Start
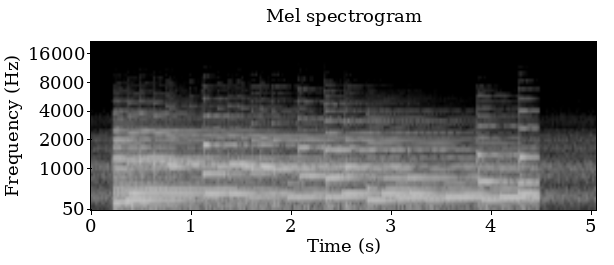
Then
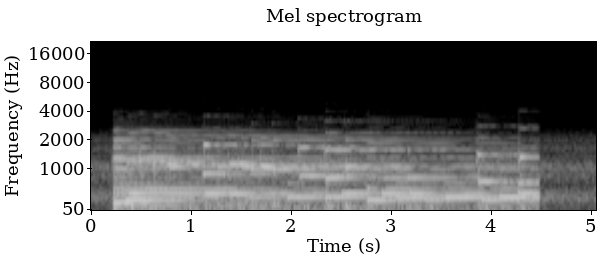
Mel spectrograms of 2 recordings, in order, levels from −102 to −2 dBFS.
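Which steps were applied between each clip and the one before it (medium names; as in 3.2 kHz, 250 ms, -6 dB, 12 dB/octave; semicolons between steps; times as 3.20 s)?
low-pass 1.8 kHz 24 dB/octave; bass shelf 190 Hz +7.5 dB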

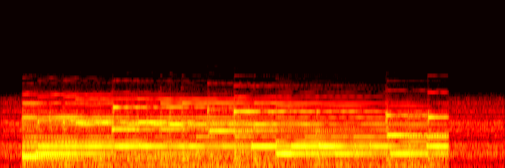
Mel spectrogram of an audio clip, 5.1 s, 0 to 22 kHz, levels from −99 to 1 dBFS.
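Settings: comb 4.5 ms, depth 96%; peak limiter -20.5 dBFS, peak gain reduction 9.5 dB; trim +2 dB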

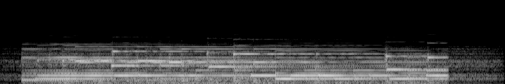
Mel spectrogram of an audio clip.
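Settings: level rider gain up to 10 dB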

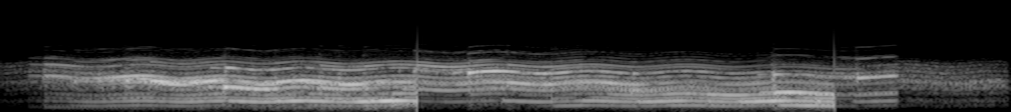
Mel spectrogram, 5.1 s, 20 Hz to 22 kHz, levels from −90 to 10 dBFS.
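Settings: wow and flutter 75 cents; pre-echo 76 ms -15 dB; LFO high-pass saw down 0.48 Hz 400–1900 Hz; trim -4 dB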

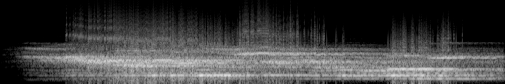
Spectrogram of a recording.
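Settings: feedback delay 69 ms, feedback 47%, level -7 dB; reverberation RT60 2.8 s, pre-delay 4 ms, DRR -17 dB; slew-rate limiter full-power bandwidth 1.4 kHz; trim -14.5 dB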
